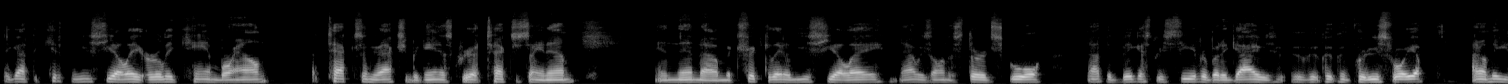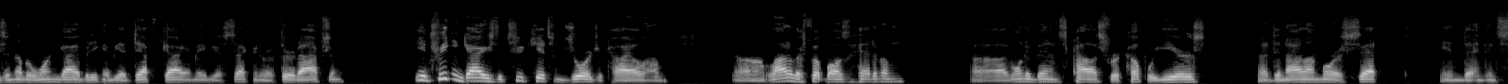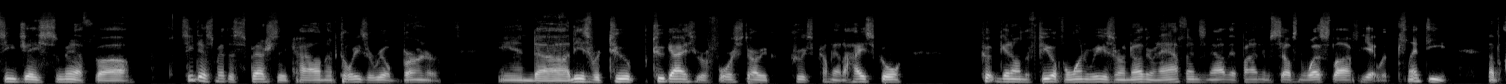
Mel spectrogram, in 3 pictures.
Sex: male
